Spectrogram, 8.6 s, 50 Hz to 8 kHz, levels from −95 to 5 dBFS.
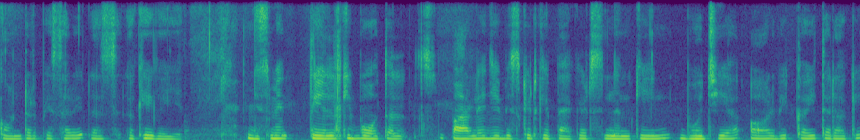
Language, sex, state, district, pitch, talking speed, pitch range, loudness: Hindi, male, Uttar Pradesh, Hamirpur, 160 Hz, 130 wpm, 155-165 Hz, -19 LUFS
